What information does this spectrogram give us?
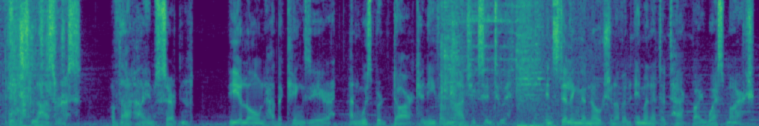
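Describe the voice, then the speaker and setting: An actor playing a grim, sorrowful knight, narrating solemnly and bitterly in a fantasy game. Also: male voice, deep voice, normal speed, over loud music, natural voice. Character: grim, sorrowful knight recounting his mad king's fall. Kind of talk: scripted dramatic game narration.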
